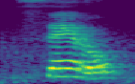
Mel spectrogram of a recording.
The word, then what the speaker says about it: cero: And here we have another word, cero. Cero makes the soft C sound.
